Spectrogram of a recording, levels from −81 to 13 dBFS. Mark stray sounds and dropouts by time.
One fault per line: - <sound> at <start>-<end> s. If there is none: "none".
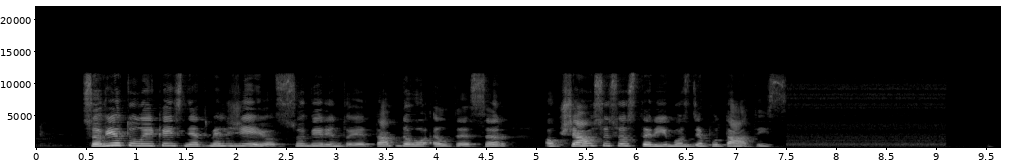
none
